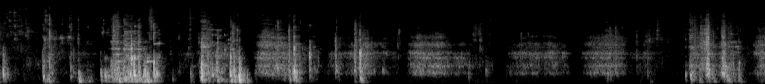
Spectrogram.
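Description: Footsteps crunching and scraping on loose rocks, with hard, tired breathing in the quieter stretch in the middle.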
